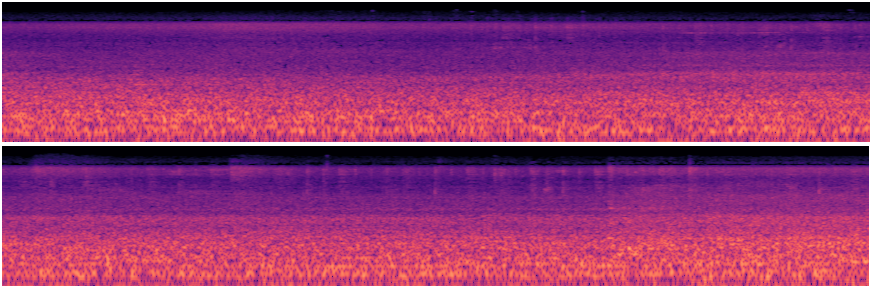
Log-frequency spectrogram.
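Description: Bus engine idling amid the steady noise of a covered bus terminus. A low engine hum grows stronger about nine seconds in, heard from inside the bus by its front doors.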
